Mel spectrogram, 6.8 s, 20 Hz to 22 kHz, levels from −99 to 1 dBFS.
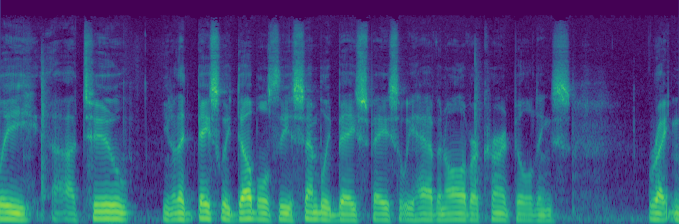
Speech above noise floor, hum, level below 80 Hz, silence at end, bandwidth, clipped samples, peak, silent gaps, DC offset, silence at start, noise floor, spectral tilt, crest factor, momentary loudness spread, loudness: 31 dB; none; -62 dBFS; 0 s; 15 kHz; under 0.1%; -8 dBFS; none; under 0.1%; 0 s; -55 dBFS; -6 dB/octave; 18 dB; 10 LU; -25 LUFS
